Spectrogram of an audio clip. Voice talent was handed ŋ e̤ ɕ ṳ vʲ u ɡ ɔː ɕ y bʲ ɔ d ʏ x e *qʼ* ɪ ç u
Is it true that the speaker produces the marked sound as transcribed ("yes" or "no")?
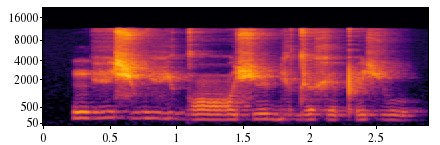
no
